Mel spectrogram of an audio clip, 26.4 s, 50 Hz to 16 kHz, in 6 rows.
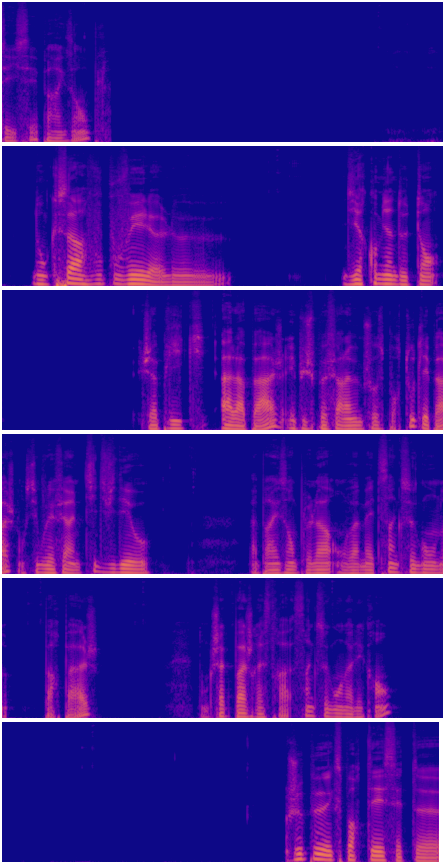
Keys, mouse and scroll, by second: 0.6 Caps_Lock, 1.2-2.5 typing, 3.6 click, 7.0 click, 17.8 click, 18.9 click, 19.9 click, 20.8 click, 22.8 click.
